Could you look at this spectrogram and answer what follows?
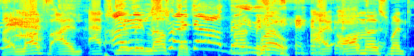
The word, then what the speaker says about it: PVRIS: Isn't that how it's spelled like that? – P-V-R-I-S. Yes, yeah. Sir.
